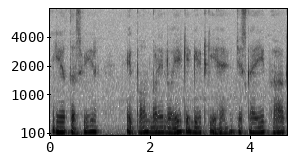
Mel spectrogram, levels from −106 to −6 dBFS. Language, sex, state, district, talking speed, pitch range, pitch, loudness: Hindi, male, Uttar Pradesh, Jyotiba Phule Nagar, 175 wpm, 115-125 Hz, 120 Hz, -14 LUFS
